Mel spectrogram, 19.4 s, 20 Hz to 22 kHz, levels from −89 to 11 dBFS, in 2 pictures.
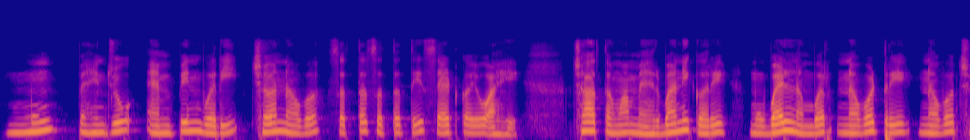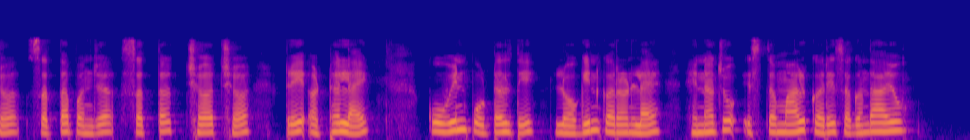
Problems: none marked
